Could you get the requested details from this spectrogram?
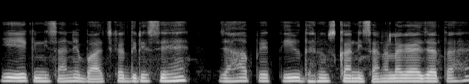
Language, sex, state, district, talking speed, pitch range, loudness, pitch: Hindi, male, Jharkhand, Palamu, 180 wpm, 145-155 Hz, -16 LUFS, 150 Hz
